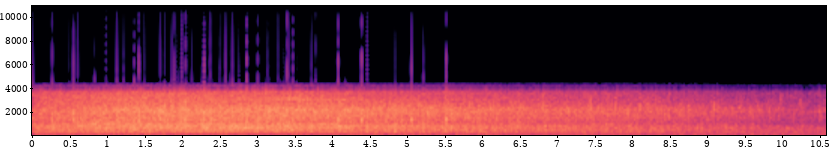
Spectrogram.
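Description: Arena crowd applauding, swelling over the first couple of seconds and then slowly dying down.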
